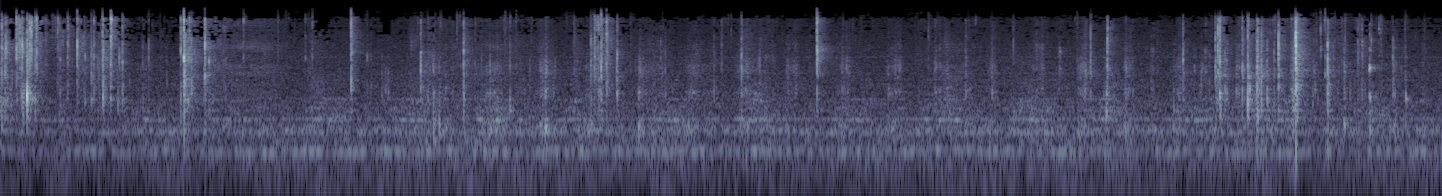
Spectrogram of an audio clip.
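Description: A person chewing a chocolate bar with crisp biscuit pieces in it: irregular sharp crunches throughout, loudest at the start and again about twelve to thirteen seconds in, over a steady low hum.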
